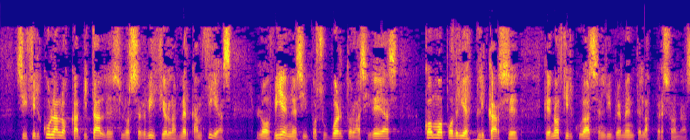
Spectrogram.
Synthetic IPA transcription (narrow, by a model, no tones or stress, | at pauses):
siθiɾkulanlo̞hkapit̪ale̞slo̞sːe̞ɾβiθjo̞zlazme̞ɾkan̟θias | lo̞zβje̞ne̞sipo̞ɾsupwe̞ɾt̪o̞lasið̞e̞as | ko̞mo̞po̞ðɾiae̞splikaɾse̞ | ke̞no̞θiɾkulase̞nliβɾe̞mẽnt̪e̞laspe̞ɾso̞nas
